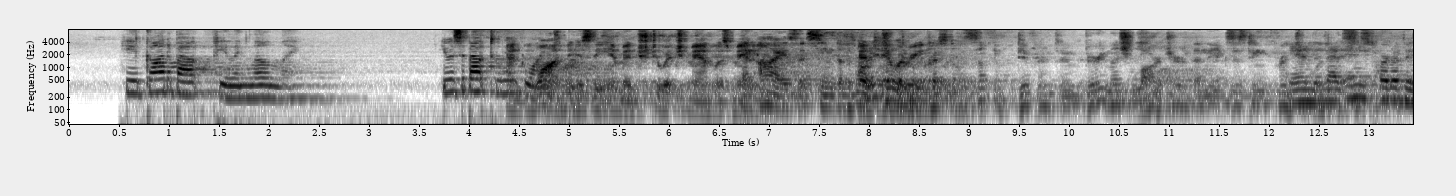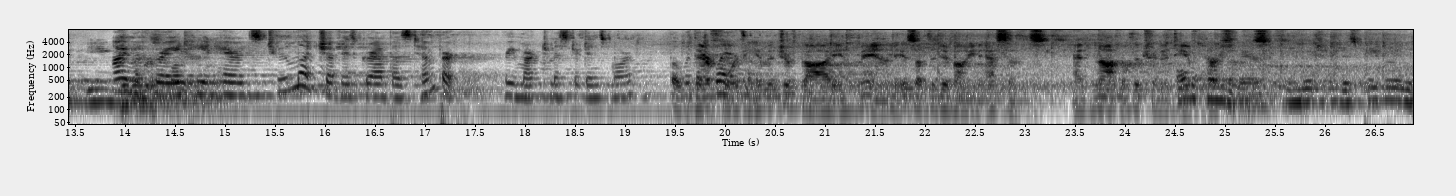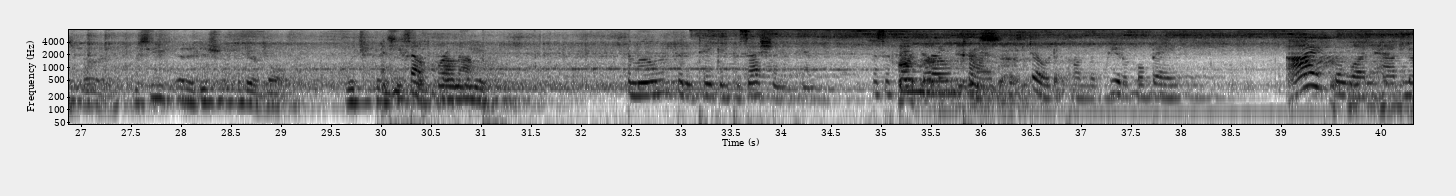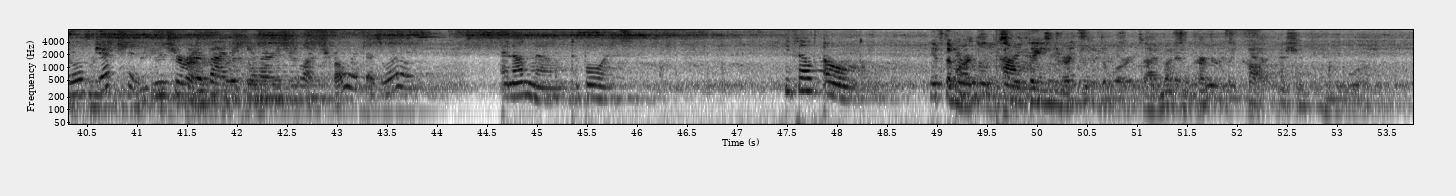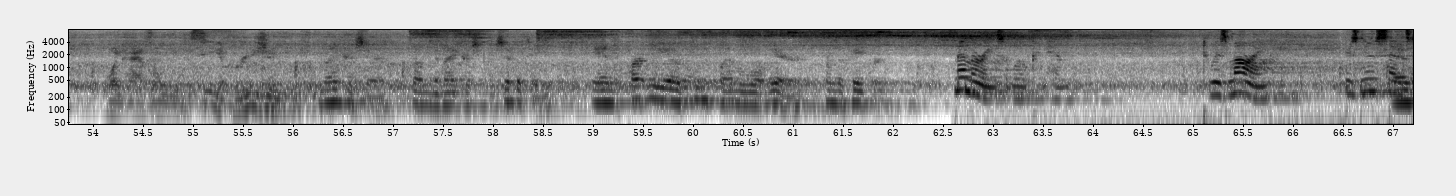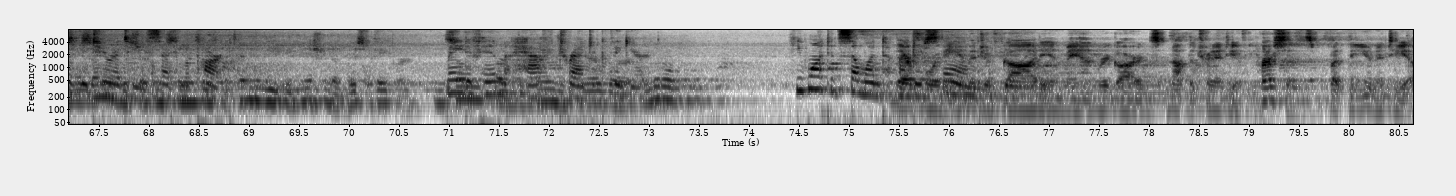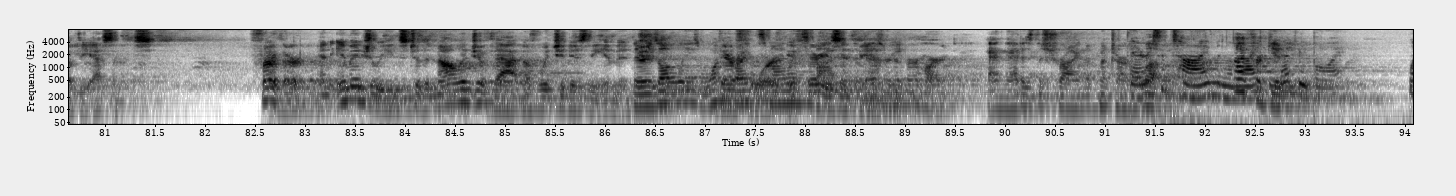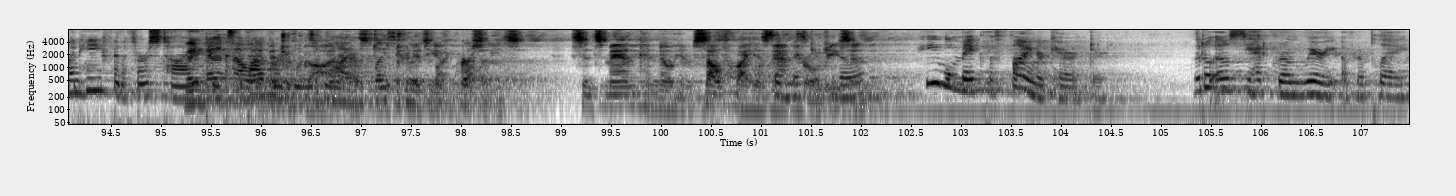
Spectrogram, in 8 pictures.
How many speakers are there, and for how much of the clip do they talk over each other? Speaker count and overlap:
6, about 30%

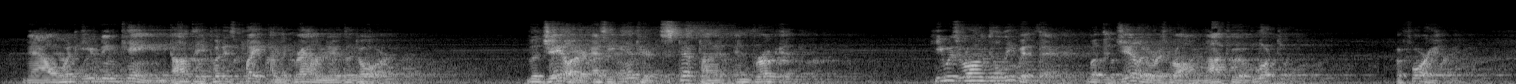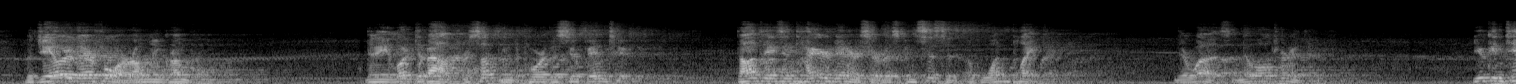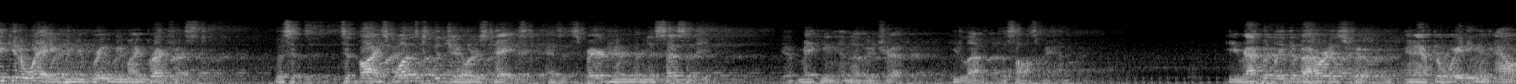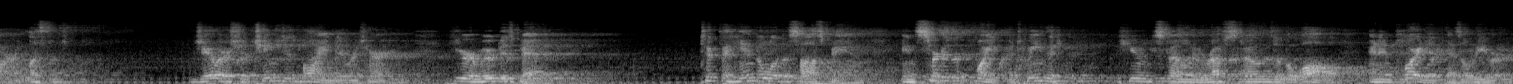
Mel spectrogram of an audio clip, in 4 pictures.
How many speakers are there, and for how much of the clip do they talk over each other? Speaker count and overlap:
1, no overlap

